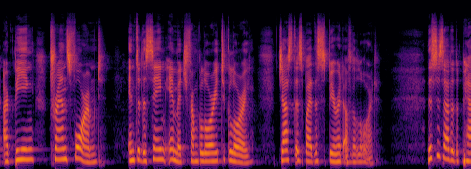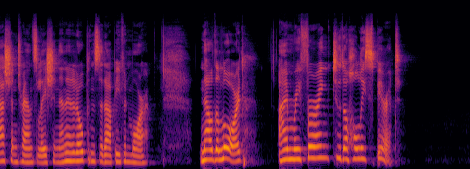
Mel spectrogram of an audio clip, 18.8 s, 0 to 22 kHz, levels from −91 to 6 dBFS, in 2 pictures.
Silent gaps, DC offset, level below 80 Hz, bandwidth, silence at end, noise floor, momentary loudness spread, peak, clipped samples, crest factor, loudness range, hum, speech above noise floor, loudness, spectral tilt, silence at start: none; under 0.1%; -80 dBFS; 15 kHz; 1.4 s; -80 dBFS; 14 LU; -8 dBFS; under 0.1%; 16 dB; 3 LU; none; 56 dB; -23 LUFS; -3 dB/octave; 0 s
